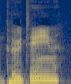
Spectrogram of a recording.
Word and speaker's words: poutine: No, but they've got, and I may say this wrong and sound perverted, is it poutine? – Poutine.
